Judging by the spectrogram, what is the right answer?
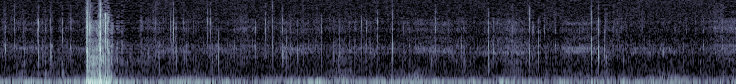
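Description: Water splashing and lapping around a stand-up paddleboard as it is paddled, with many small ticks and drips and one loud burst about a second in.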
